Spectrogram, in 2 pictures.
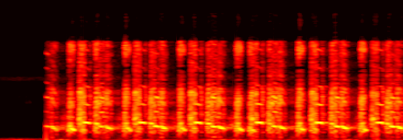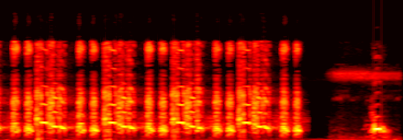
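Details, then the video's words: Calling partridge, a sound used to attract partridges for catching, gives a dense, rapid stream of harsh, grating notes for about six seconds. A final lone note follows after a pause, with faint rustling beneath. "एक से एक बढ़कर तीतर पकड़ने की आवाज! The sound of catching partridges is better than the other"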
